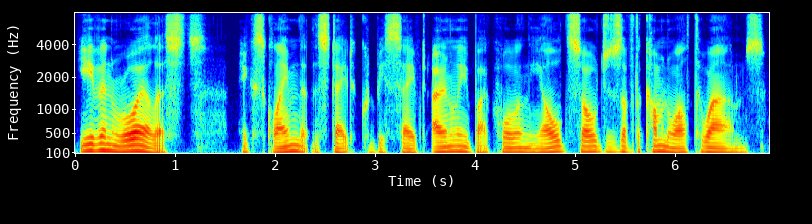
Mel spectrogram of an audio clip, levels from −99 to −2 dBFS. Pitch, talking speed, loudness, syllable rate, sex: 105 Hz, 175 wpm, -19 LUFS, 4.8 syllables/s, male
